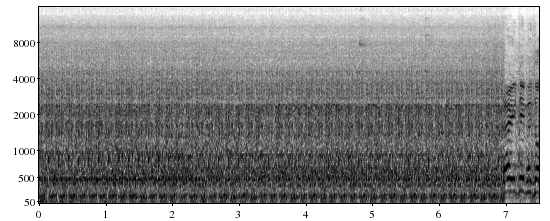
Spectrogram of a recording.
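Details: Ford Transit diesel, hard to start and misfiring badly, during injector leak-off test; loud uneven idle clatter with a lumpy rocking beat about two per second; number two injector's return did not fill.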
